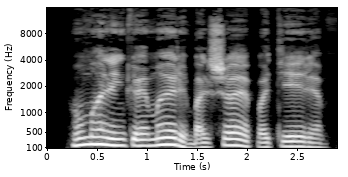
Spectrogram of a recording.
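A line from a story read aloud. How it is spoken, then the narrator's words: Sorrowful mutter. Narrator (Russian): пробормотал он горестно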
